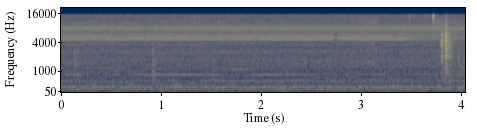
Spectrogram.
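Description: JCB 3DX backhoe loader's four-cylinder diesel engine running steadily under load as the backhoe arm digs and lifts a bucket of soil, with a thin steady whine over the engine drone. A short sharp knock near the end.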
